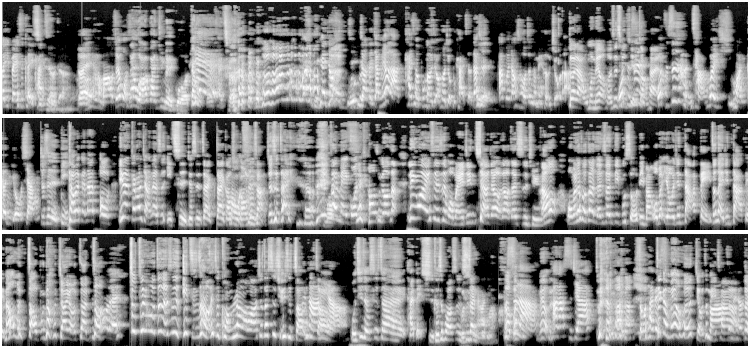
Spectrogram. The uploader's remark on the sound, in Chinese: 本集音質不好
